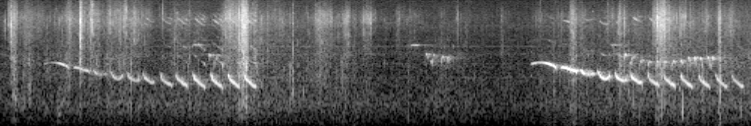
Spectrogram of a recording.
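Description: A bird singing a falling series of about ten clear whistled notes, heard twice, with footsteps on the leaf-litter path in between.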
